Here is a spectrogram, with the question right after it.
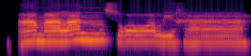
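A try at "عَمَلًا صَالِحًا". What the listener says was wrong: Bukan amalan, tidak jelas. Amalan, nunnya Nggak di nggak diperjelas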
